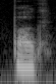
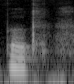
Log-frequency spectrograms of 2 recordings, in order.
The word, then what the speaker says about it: Bug: at the moment and really it's more of an ooh sound so the pronunciation or as correct as i can get it is actually bug so this is across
